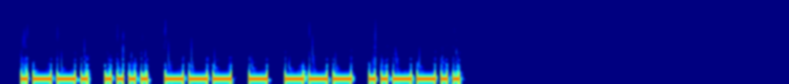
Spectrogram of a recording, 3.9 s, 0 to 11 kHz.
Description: Morse code, heard as a keyed tone, about 37 wpm, 700 Hz. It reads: PHOTO?
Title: Sentences from Top 1200 Words 40wpm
